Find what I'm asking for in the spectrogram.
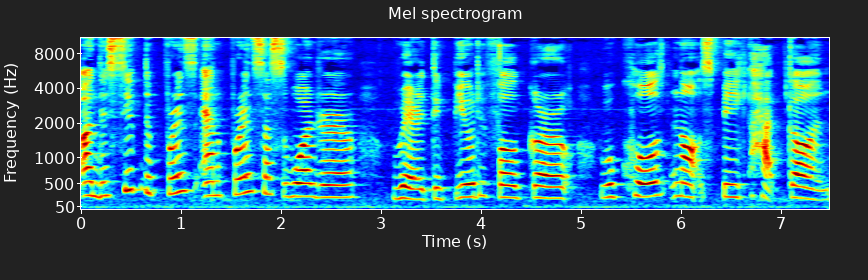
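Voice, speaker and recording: A woman with a non-native accent speaks at a very slow pace in a high pitch. Her pitch varies in an ordinary way. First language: not English. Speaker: YouTuber reading stories. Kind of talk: reading aloud. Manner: halting.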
